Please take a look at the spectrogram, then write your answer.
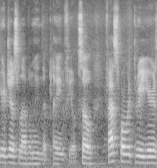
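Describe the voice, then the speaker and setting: A man speaks with an American accent and ordinary pitch variation. Room echo is audible, and background noise is noticeable. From Houston, Texas. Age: 30s. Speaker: immigrant rights advocate. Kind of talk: interview.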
